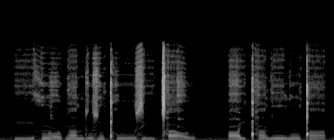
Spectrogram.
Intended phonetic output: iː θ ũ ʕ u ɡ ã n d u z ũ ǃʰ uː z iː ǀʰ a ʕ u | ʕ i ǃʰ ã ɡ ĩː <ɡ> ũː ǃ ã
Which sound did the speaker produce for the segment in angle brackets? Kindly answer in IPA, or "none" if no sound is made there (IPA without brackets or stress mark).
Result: ɡ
